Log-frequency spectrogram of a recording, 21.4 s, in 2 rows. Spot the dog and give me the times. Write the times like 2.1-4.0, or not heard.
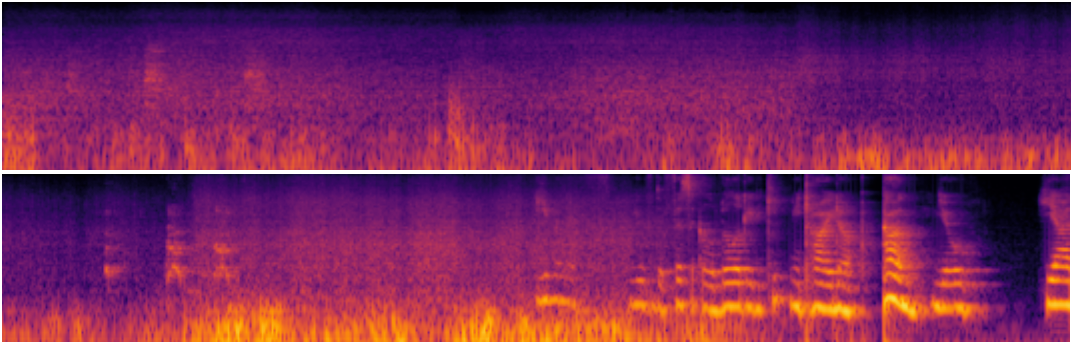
0.6-2.6, 11.7-13.2.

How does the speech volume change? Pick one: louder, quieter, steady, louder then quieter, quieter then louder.
louder then quieter.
